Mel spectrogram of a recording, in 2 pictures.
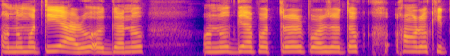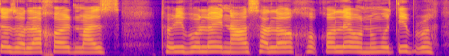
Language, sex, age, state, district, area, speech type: Assamese, female, 18-30, Assam, Udalguri, rural, spontaneous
